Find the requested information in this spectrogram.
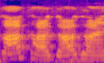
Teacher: क खा ग घ य कंठ ध्वनि के अंतर्गत माने जाते हैं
